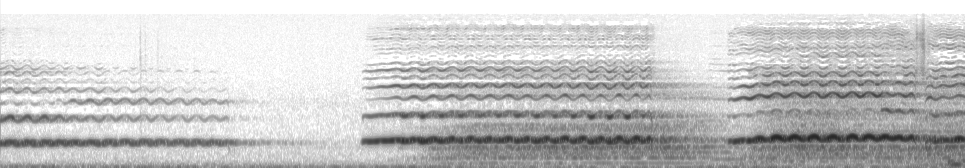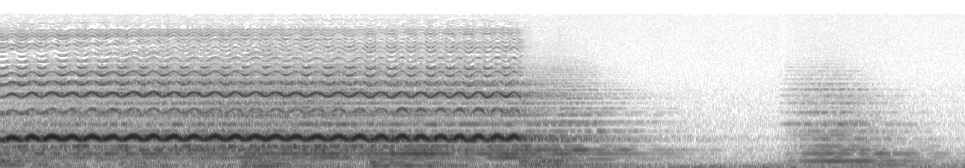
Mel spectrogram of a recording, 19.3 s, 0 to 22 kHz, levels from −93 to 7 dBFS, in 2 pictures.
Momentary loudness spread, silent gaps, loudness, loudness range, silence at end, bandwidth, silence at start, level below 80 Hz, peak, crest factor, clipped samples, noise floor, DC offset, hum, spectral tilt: 21 LU; none; -15 LUFS; 17 LU; 0.55 s; 11.5 kHz; 0 s; -42 dBFS; -4 dBFS; 12 dB; under 0.1%; -48 dBFS; under 0.1%; none; -4 dB/octave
